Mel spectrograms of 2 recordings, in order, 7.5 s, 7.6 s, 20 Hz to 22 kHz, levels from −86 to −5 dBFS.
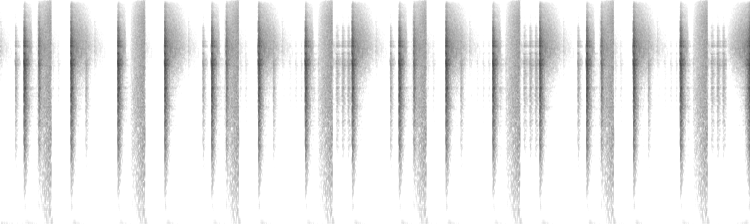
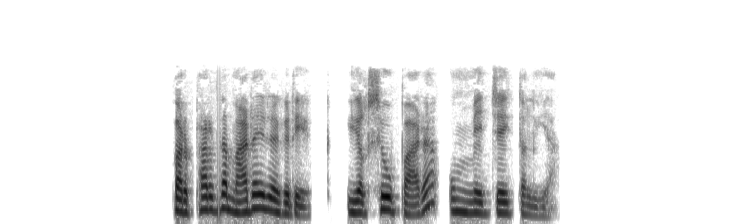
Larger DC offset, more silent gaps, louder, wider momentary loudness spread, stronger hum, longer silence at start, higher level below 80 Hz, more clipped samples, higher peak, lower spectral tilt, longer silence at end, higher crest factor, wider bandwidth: neither; second, 1.60-1.64 s vs 3.12-3.26 s, 3.32-3.45 s, 4.40-4.48 s; second, -28 LUFS vs -19 LUFS; second, 10 LU vs 13 LU; neither; second, 0.15 s vs 1.75 s; second, -88 dBFS vs -62 dBFS; neither; about the same, -4 dBFS vs -2 dBFS; second, 7 dB/octave vs -7 dB/octave; second, 0 s vs 2.05 s; first, 28 dB vs 20 dB; first, over 20 kHz vs 7.4 kHz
